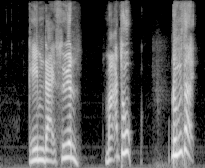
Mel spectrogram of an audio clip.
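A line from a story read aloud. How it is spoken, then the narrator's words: Stern shout. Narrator (Vietnamese): Thầy thú mặt xanh nghiêm giọng quát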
